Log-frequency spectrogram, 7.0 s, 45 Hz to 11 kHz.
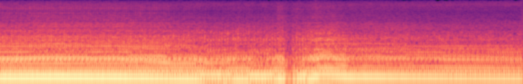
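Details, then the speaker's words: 2025 Ram RHO idling after a remote start: a deep steady idle sags and almost dies, then recovers, an intermittent rough idle that recurred on a road trip; there is an intake sensor code and the owner suspects the MAF sensor or a misfire. "It's almost like the truck wants to die a little bit. It did this several times when we were on a road trip."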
